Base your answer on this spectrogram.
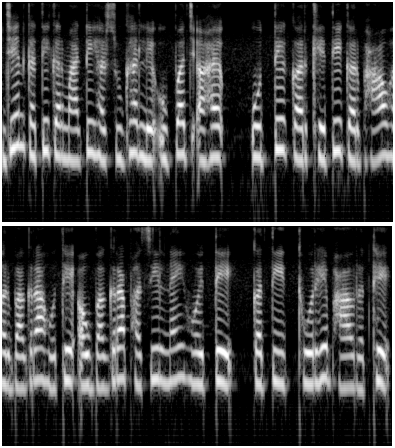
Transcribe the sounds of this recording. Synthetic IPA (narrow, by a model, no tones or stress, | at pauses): d͡ʒenkət̪ikəɾmaʈiɦəɾsuɡʱəɾleʔupət͡ʃəɦɛ | ot̪ekəɾkʰet̪ikəɾbʱaʋɦəɾbəɡɾaɦot̪eʔɔubəɡɾapʰəsilnəiɦojt̪e | kət̪it̪ʰoɾɦebʱaʋɾət̪ʰe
